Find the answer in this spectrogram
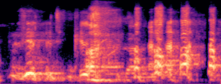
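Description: A person chuckling and laughing, mixed with a few spoken sounds.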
